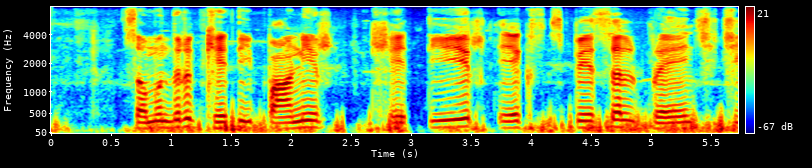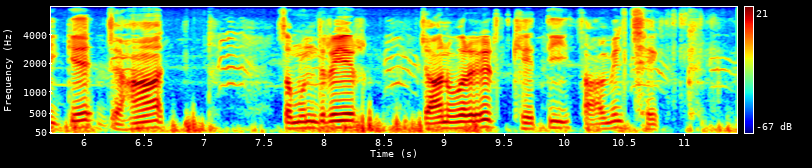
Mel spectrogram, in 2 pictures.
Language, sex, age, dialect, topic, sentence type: Magahi, male, 51-55, Northeastern/Surjapuri, agriculture, statement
